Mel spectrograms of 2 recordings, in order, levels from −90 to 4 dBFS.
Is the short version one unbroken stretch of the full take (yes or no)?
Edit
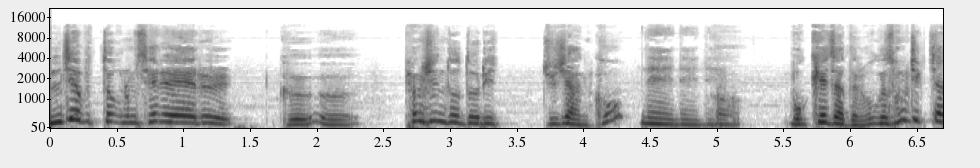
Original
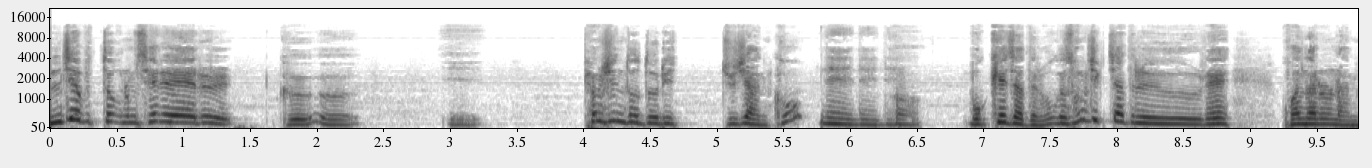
no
